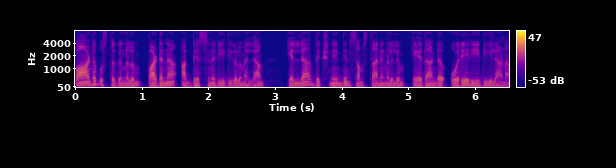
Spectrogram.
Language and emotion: Malayalam, neutral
